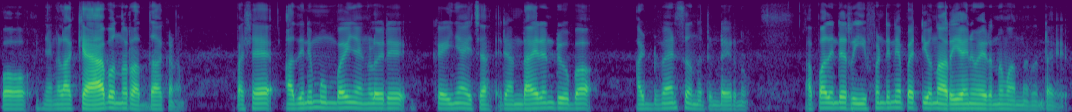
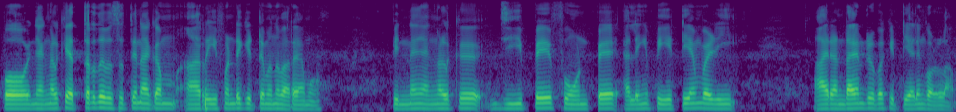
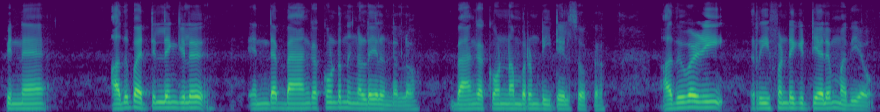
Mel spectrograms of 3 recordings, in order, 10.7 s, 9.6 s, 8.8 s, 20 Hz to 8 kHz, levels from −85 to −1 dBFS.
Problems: background sounds at intervals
